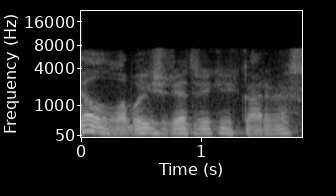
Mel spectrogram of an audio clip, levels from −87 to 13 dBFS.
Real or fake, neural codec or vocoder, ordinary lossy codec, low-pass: real; none; MP3, 64 kbps; 7.2 kHz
